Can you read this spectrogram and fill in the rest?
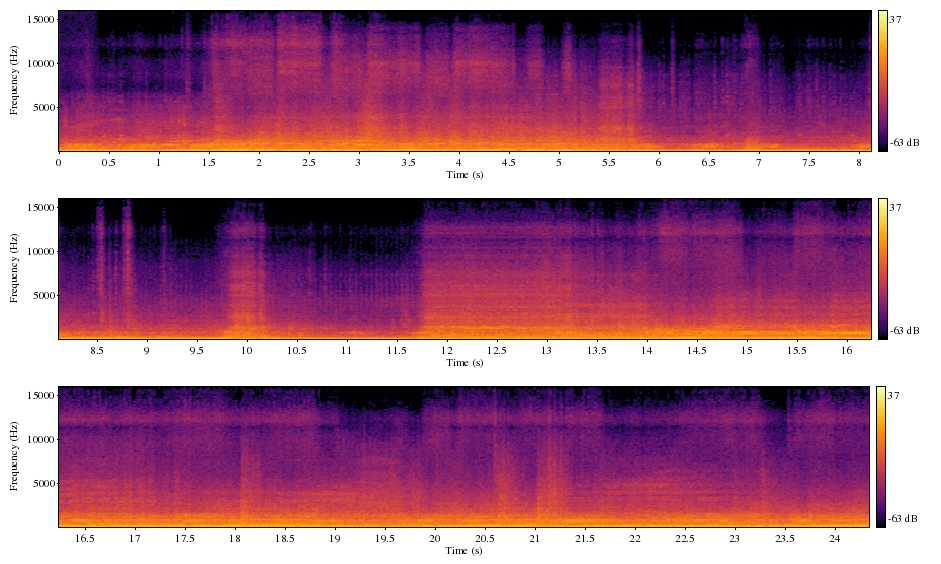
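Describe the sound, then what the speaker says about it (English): Race cars in a racing video game roar steadily throughout, engine pitch sweeping up and down through gear changes as the field runs together on track, loud and continuous with no voices. "this here just shows how many cars there are actually out on track at once"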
